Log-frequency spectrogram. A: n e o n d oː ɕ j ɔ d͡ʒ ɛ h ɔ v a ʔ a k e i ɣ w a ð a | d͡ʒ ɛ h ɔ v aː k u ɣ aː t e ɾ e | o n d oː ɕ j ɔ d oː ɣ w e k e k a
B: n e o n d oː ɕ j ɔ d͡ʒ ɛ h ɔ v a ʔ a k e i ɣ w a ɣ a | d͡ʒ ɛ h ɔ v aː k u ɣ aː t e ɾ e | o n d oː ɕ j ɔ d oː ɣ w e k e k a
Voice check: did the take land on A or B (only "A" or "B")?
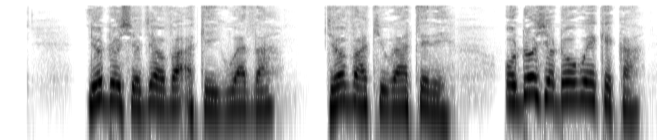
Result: A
